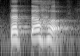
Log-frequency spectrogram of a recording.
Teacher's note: विसर्ग को पढ़ना है ह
